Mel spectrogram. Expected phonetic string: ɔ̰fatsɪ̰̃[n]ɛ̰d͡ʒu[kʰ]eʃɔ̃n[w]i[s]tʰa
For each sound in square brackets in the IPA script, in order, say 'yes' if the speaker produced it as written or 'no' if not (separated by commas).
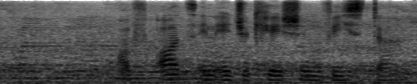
yes, yes, no, yes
